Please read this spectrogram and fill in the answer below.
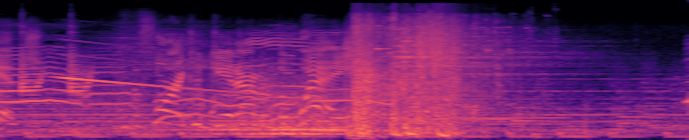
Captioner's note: big kid crashes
